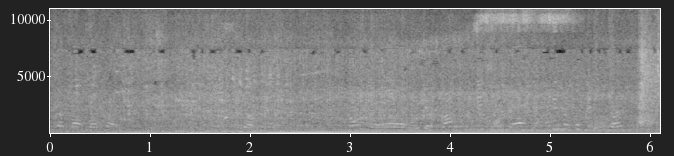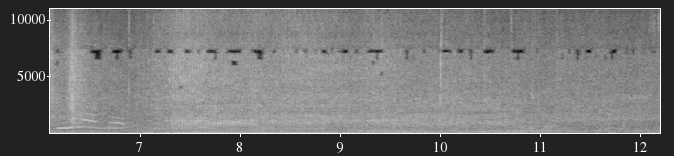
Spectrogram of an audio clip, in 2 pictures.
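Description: Street traffic noise: a low vehicle rumble, loudest two to three seconds in, with a second passing swell of road noise later on. Faint voices of people nearby sound underneath.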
